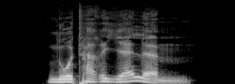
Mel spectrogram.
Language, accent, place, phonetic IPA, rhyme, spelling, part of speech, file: German, Germany, Berlin, [notaˈʁi̯ɛləm], -ɛləm, notariellem, adjective, De-notariellem.ogg
- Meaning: strong dative masculine/neuter singular of notariell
